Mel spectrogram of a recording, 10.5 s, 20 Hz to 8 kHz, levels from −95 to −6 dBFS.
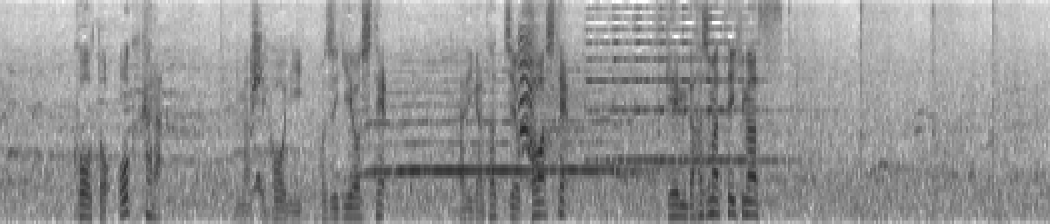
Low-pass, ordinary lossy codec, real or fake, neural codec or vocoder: none; none; real; none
